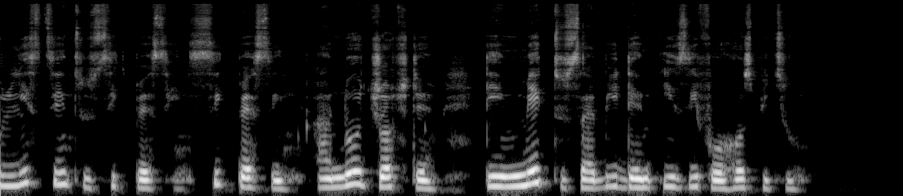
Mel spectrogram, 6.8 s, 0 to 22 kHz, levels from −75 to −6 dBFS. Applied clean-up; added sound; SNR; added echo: none; none; none; none.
